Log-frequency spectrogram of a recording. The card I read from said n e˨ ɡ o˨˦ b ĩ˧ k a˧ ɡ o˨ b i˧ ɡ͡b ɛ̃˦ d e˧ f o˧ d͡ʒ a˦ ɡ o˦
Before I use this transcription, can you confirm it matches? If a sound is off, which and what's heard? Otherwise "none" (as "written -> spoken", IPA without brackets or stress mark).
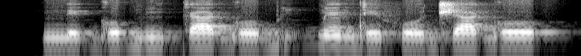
none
